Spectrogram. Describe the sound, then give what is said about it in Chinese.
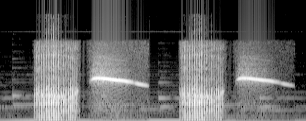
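Two loud snores from Han Xin's army tent near dawn, each a harsh rattling inhale followed by a thin whistling exhale that slides downward in pitch, repeating at a steady rhythm with no talking. “天都快亮了，韩信的军帐里才传出了呼噜声。”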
